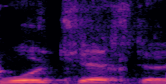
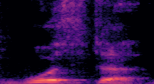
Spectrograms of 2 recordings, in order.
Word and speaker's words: Worcester: It's not Worcester. It's Worcester.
